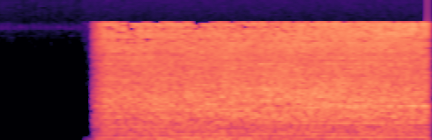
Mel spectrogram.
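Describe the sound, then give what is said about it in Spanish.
A car driving along a road: silence gives way to an abrupt engine-and-tyre rumble that holds steady and fairly loud, with low droning tones underneath. “El coche de Virginia circula por una carretera.”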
